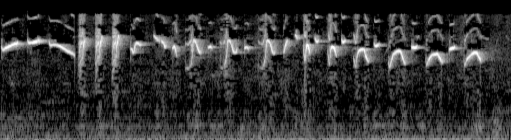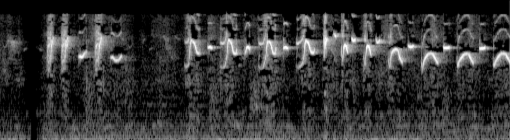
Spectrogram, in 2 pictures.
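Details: Sunbird known as kolibri wulung singing hard in narung style: two long bursts of fast, high, squeaky twitters and arched whistles, roughly three notes per second, separated by a short silence.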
